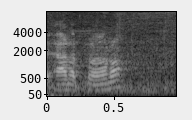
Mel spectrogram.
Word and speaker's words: Annapurna: oh eight 18 is our maximum I think we're doing pretty good yeah base camp that is pronounce it yeah Annapurna yeah there you go oh yeah yeah it's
